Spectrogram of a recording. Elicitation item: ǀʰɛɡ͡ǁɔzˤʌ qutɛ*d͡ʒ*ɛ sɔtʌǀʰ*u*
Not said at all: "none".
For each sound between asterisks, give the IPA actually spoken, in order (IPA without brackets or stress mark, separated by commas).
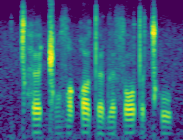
d, u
